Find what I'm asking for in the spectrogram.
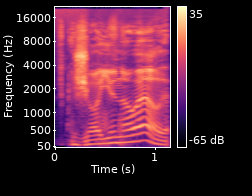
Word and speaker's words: Joyeux Noël: She was in Joyeux Noël. – Oh, my God. – Christmas. – Your pronunciation. – Joyeux Noël.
